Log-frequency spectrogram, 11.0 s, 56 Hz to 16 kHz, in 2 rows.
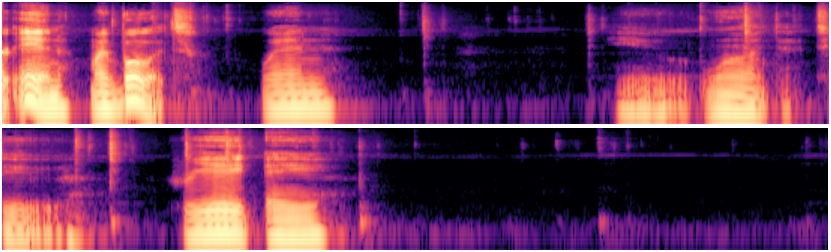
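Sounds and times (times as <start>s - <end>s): keyboard typing clicks: 2.6s - 3.0s, 5.9s - 8.1s.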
